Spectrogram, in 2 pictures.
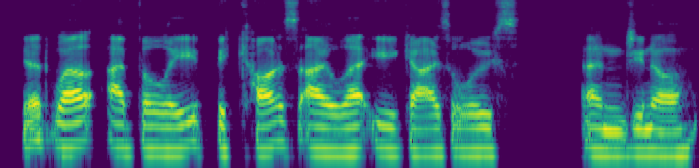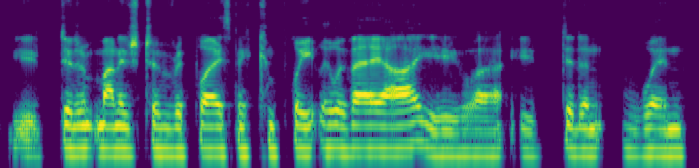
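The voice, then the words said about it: British English accent. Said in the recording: “you've recharged your British accent.”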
